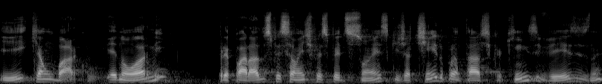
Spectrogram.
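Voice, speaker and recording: A man talks with a normal speaking voice. His medium pitch moves with lively intonation. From Brazil, São Paulo. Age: 40s. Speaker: diver, biologist and sailor. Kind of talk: casual chat.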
